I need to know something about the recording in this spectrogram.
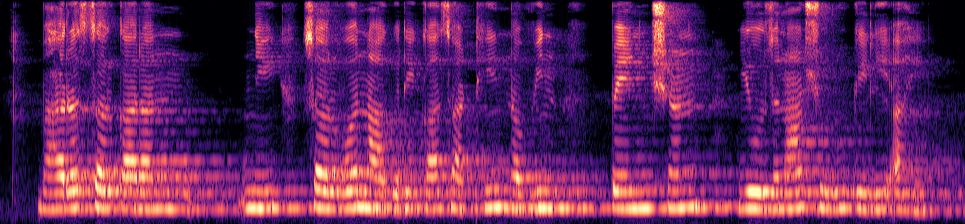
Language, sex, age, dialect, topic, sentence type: Marathi, female, 25-30, Varhadi, banking, statement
